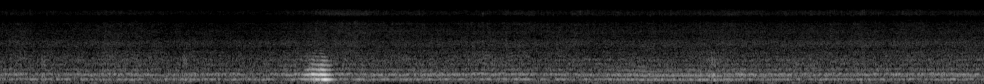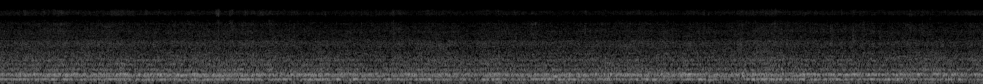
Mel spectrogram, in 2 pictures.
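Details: A quieter, softer hum of bees pollinating, a faint steady drone with one sudden louder buzz or knock near the start before it settles back to an even murmur.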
